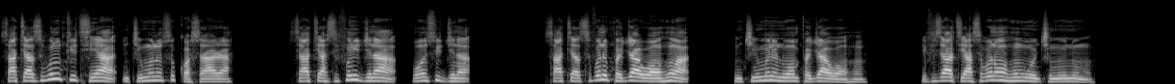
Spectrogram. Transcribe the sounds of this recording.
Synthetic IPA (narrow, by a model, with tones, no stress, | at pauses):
saː˨tʰɪ˨a˨s̬ɪ˨fʊ˦nʊ̃˦tʰu˦tʰɪ̃˨˦a˦a˨ɲ̩˨t͡ɕʰĩ˨˦m˦ũ˦nʊ̃˦n̩˦sʊ˦kʰɔ˨saː˨˦ɾa˦ | sa˨tʰɪ˨a˨sɪ˨fʊ˦ʊ̃˦d͡ʑi˨nã˦a˨wɔ̃˦n̩˦su˦d͡ʑi˨nã˦ | saː˨tʰɪ˨a˨sɪ˨fʊ˦nʊ̃˦pʰɛ˨d͡ʑa˦a˨wɔ̃˨nɦʊ̃˦a˨ | ɲ̩˨t͡ɕʰĩ˨˦mũ˦nʊ̃˦nʊ̃˦wɔ̃˦m˦pʰɛ˨d͡ʑa˦a˨wɔ̃˨nɦʊ̃˦ | e˨fi˨s̬a˨tʰɪ˨a˨sɪ˨˦fʊ˦nʊ̃˦wɔ̃˦ɦʊ̃˦mũ˨ɔ̃˨t͡ɕʰĩ˨mũ˦nũ˦mũ˨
